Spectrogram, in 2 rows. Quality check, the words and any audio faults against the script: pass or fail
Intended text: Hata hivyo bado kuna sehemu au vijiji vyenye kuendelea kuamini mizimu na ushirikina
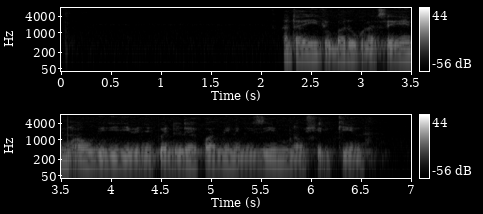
pass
